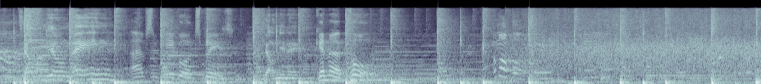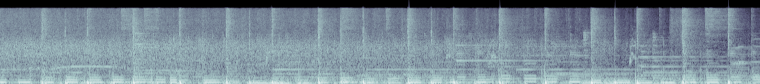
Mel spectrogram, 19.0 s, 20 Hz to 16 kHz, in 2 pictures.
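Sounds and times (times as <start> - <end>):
steady drum beat: 0.0 - 18.9
funk band playing: 0.0 - 19.0
electric bass line: 9.3 - 19.0.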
